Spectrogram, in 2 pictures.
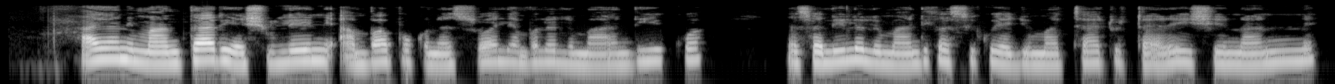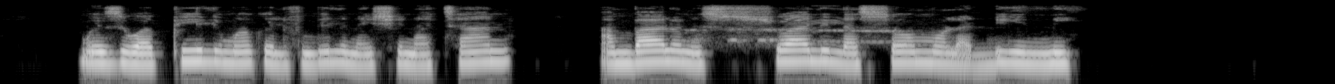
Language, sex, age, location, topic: Swahili, female, 25-35, Kisumu, education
